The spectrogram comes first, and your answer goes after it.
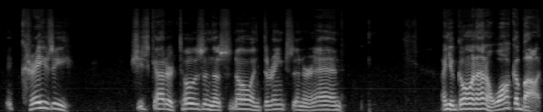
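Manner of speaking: put-on Australian accent, comic banter; mock Australian locals. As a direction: voice passing locals chatting. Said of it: "They would have came from miles around".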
